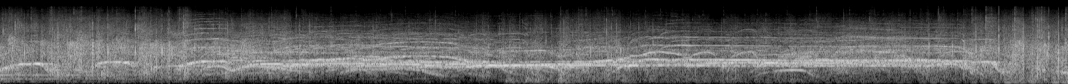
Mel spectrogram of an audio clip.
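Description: Audience applauding and cheering at the end of a stage dance performance: steady clapping with many short whoops and a long held cheer over it.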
